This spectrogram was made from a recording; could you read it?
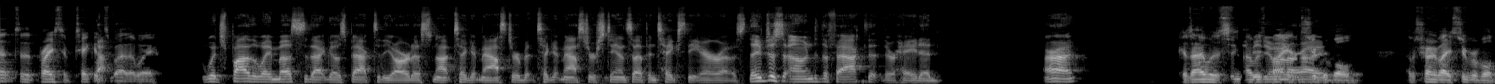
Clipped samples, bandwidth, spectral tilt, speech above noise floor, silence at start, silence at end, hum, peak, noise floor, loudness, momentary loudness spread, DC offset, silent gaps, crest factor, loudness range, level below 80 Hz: under 0.1%; 16 kHz; -3 dB/octave; over 61 dB; 0 s; 0 s; none; -8 dBFS; under -90 dBFS; -28 LUFS; 10 LU; under 0.1%; 9.46-10.43 s, 10.95-11.36 s; 22 dB; 3 LU; -68 dBFS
